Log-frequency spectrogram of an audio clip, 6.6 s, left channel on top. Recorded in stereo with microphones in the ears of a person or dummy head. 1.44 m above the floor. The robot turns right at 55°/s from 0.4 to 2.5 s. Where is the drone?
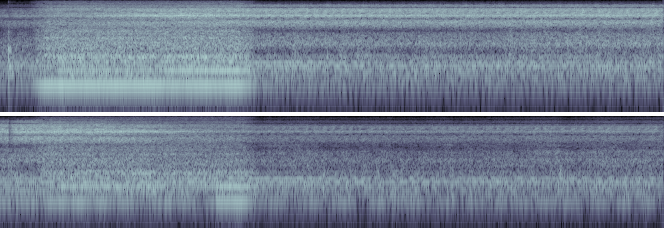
50° right; by 6.7 s 65° left.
